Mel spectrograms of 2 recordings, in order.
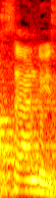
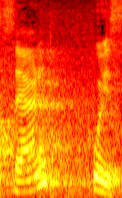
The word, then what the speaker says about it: sandwich: He ordered sandwich, not sandwich. Here D is silent here. Yes. The pronunciation is sandwich, not sandwich.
